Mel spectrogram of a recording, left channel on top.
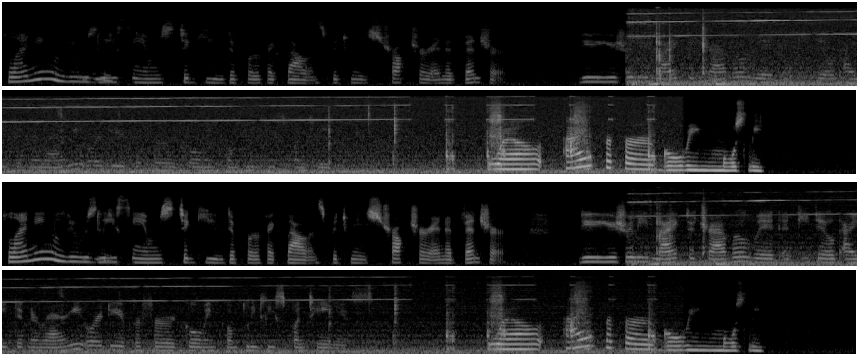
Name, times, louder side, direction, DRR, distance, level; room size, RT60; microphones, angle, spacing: voice 1, 0.0-3.2 3.5-5.5 5.8-12.3, right 6 dB, 45° right, 0.4 m, -43 dB
sound 1, 6.2-15.4, left 5 dB, 50° left, 0.8 m, -35 dB
voice 2, 13.4-14.5 14.8-16.2, left 5 dB, 80° left, 0.4 m, -29 dB
2.8 x 2.8 x 3.0 m
head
